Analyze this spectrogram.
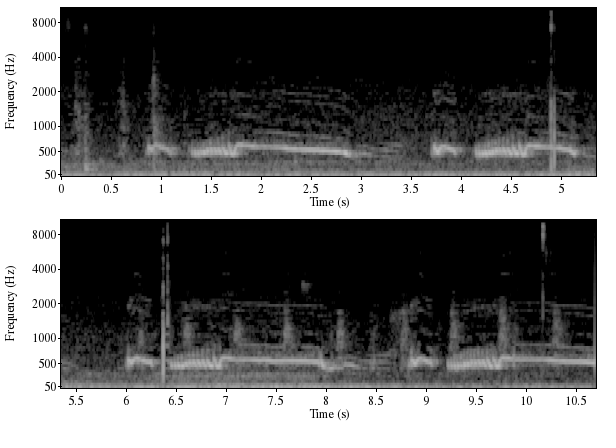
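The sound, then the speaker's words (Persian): Songbirds calling in the morning in a steady series of low, mellow cooing phrases, each about a second long and repeating with short pauses, over a constant low background hum. No one speaks. “بله، این هم آواز پرندگان یکی عزیز بزرگوار ما اینجا دارن و خب موسیقی عشق و محبت و دوستی در این فضای خوب بامدادی.”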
